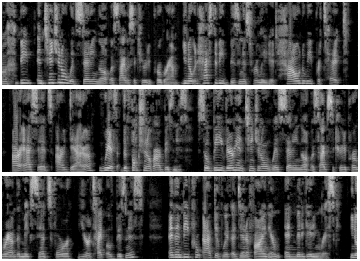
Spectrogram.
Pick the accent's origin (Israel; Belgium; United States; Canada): United States; the South; But let's see, I'm from the South, so I'm going to say both.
